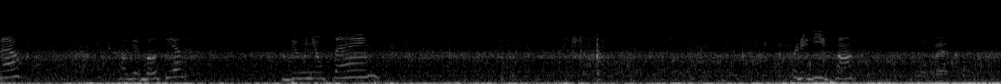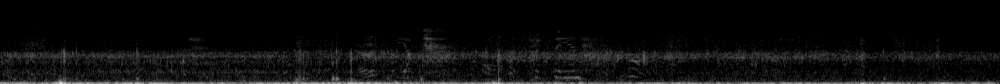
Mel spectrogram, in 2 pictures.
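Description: Feet splash and slosh through shallow water.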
